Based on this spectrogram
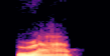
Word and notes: wrap: Indian

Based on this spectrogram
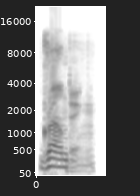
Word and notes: grounding: British English

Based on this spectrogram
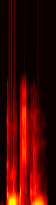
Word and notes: corkscrew: Indian

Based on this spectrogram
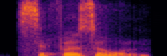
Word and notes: Scyphozoan: Indian

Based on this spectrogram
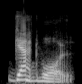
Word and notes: gadwall: Indian

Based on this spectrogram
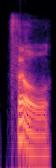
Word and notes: foal: British English

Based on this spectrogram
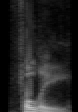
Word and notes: fully: American English

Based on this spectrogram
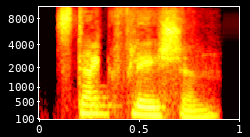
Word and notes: Stagflation: Indian

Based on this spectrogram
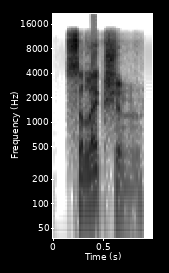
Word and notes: selection: British English

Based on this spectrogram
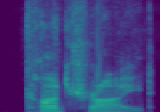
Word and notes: contrite: American English

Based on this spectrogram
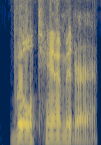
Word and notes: voltameter: American English

